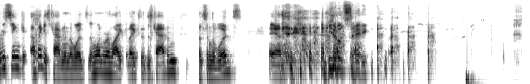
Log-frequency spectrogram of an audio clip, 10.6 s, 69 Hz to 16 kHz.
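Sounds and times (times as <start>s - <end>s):
speech: 0.0s - 8.3s
laughter: 0.6s - 1.1s, 5.5s - 8.6s
harsh coughs: 6.6s - 9.6s.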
